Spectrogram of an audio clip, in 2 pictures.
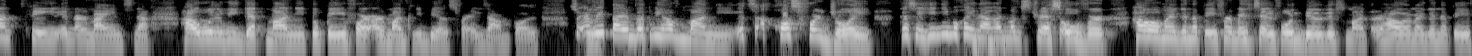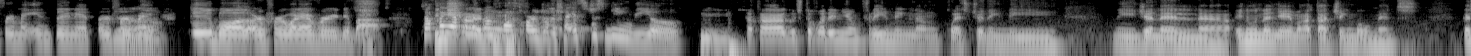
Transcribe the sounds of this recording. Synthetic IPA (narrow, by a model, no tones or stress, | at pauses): ant̪̚θɪ̃ŋɪ̃nawəmajnd̪snɐhawwɪlwiɡɛt̪̚mɐnit̪ʊpejfɔɹʔa̰wəɹmɐ̃nθlibɪlsfɔɹɛɡzampɔl | soʔɛvɹit̪ãjmðɐt̪̚wihɐvmɐniʔɪt̪sɐkʰɔst̪fɔɹd͡ʒɔj | kɐsɛɦɪnd̪iːmokɐjlaːŋɐnmɐɡst̪ɹɛsʔowvɛɹhawɛmajɡɐnɐpejfɔɹmajsɛlfownbɪld̪ɪsmɐ̃nθɔɹɦawɛmajɡɐnɐpejfɔɹmajʔɪnt̪ɛɹnɛt̪ʔɔɹfɔɹmaj | t̪ejbolɔɹfɔɹwɔt̪ɛvɛɹd̪ɪba | sɐkɐjaːɐɐɐɡpɔst̪fɔɹd͡ʒojʃɐʔɪt̪sd͡ʒɐst̪̚biːɪŋɹil | t͡ʃɐkɐɡʊst̪okoɾɪnjʊŋfɾejmɪŋnɐŋkwɛst̪onɪŋni | nid͡ʒɐnɛlnɐʔɪnuːnɐnɲajʊŋmɐŋat̪ɐt͡ʃɪŋmowmɛnt̪̚s | kɐ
